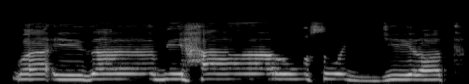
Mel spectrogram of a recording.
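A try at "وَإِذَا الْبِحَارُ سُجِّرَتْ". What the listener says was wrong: Lebarkan lagi ujung lidah lam. Wa idzal. Lebarkan lagi ya. Upayakan setiap pengucapan lam, terutama yang sukun, ujung lidahnya melebar. Zal gitu ya. Wa idzal.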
